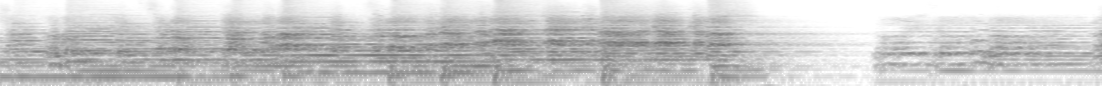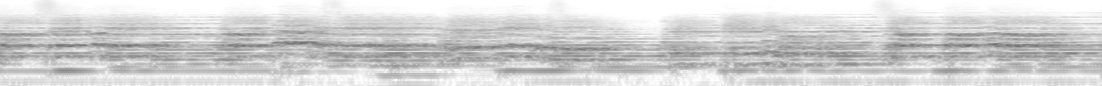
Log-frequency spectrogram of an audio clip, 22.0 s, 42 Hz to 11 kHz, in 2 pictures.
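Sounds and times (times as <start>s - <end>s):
choir with orchestra: 0.0s - 22.0s.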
